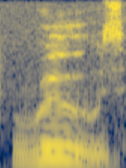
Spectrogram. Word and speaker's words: ruse: intended to harm someone pay attention to the pronunciation of this word it pronounce it ruse ruse might be tough to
